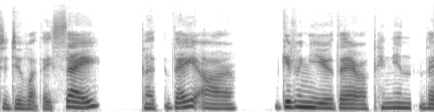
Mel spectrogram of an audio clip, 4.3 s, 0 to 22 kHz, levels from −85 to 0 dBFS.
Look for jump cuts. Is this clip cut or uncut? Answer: uncut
